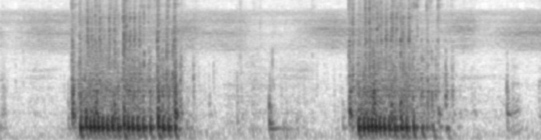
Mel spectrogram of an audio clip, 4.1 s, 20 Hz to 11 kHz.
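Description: Partner P7000 engine with a freshly rebuilt carburetor, fired up and running: two loud bursts of rough revving, each lasting under a second, separated by a lower idle drone.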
